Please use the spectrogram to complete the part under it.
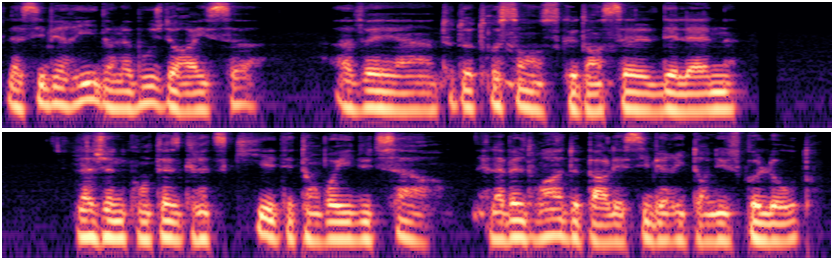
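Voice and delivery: usual speaking voice

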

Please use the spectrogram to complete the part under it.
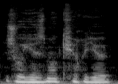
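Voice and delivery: usual speaking voice

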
